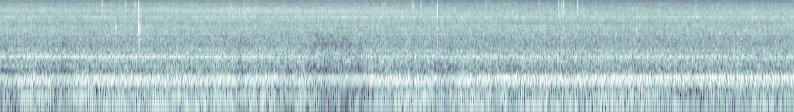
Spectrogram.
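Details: A steady idling engine drones throughout, with a constant low rumble and a few faint clicks on top.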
